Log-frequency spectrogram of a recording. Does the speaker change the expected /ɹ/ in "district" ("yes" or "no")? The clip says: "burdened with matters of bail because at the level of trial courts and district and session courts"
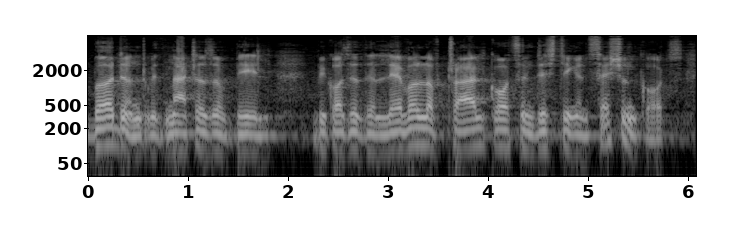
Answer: yes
